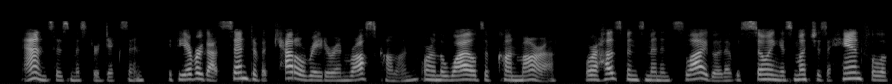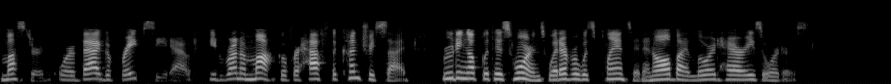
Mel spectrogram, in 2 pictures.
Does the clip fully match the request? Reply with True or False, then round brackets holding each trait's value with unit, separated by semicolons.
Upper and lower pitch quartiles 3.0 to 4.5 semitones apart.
True (3.6 semitones)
